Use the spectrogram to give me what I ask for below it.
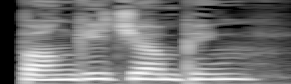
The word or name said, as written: bungeejumping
